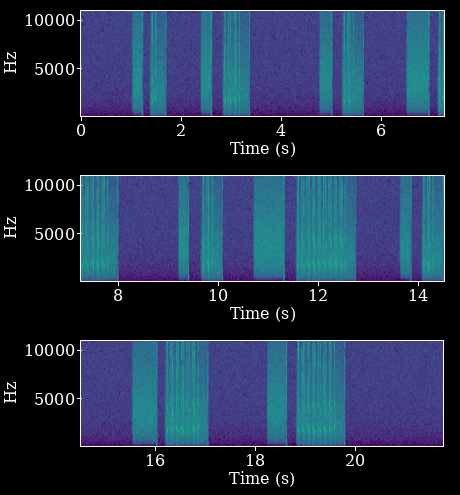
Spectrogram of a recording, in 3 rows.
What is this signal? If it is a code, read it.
Pulse dialling, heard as a rotary dial, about 9 pulses a second. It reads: 1 3 2 6 2 9 2 6 7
